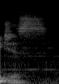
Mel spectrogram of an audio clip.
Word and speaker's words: Aegis: that ever again the shield of the Gods that is the egis yes you know even knowing the proper pronunciation I'll probably still call it Aegis forever you're wrong that's fine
